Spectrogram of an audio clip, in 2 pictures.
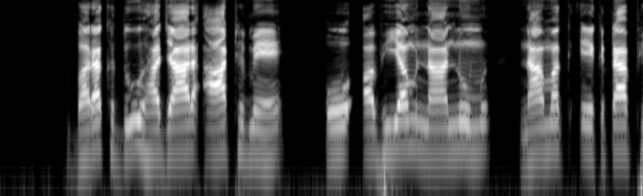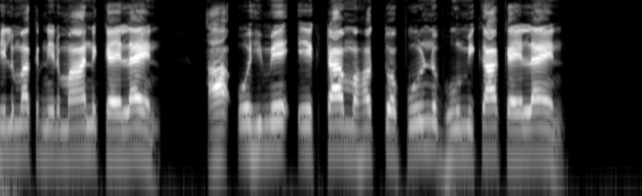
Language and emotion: Maithili, neutral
